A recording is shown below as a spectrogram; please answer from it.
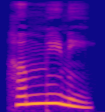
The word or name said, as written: ಹಿಮಾನಿ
